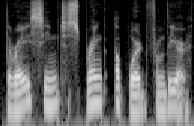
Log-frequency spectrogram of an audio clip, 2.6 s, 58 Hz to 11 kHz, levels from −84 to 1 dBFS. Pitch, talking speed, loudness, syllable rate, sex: 130 Hz, 210 wpm, -17 LUFS, 4.9 syllables/s, male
